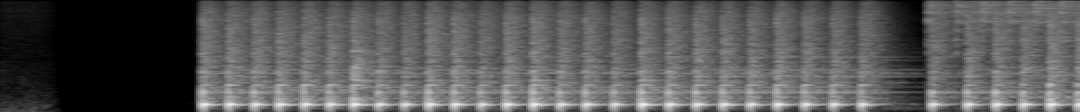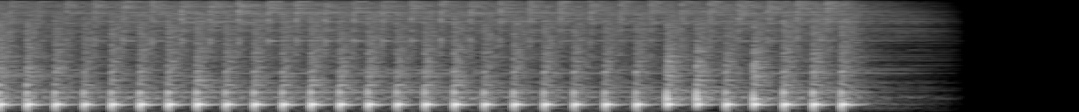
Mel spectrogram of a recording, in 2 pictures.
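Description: Drum kit played in a fast blast beat, rapid even snare strokes with kick drum and cymbal, starting about a second in, with a brief break midway and stopping just before the end. It is played with a tight, clenched wrist, a technique the drummer calls wrong for blasts.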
